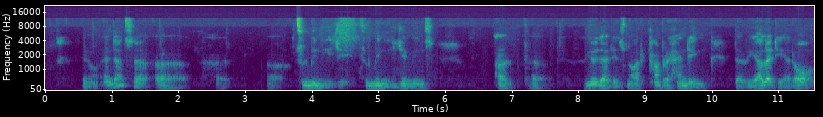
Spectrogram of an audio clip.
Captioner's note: tibetan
